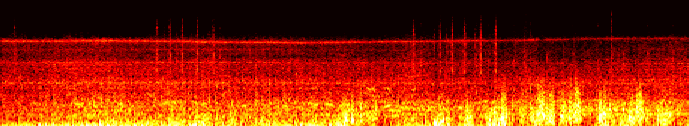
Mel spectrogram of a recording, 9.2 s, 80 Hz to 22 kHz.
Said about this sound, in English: he will bring it to a stop on 2 wheels before reversing back up the runway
